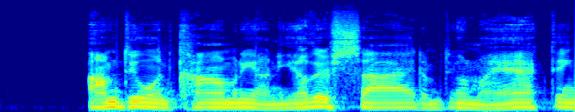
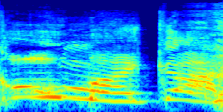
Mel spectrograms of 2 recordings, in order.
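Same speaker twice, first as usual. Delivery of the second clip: very high, loud, drawn-out cry of panic; panicked outburst; 9 dB louder, much slower than usual. Retold or imitated. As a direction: wail it as the disaster suddenly hits you. Panicked realization in retold story.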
